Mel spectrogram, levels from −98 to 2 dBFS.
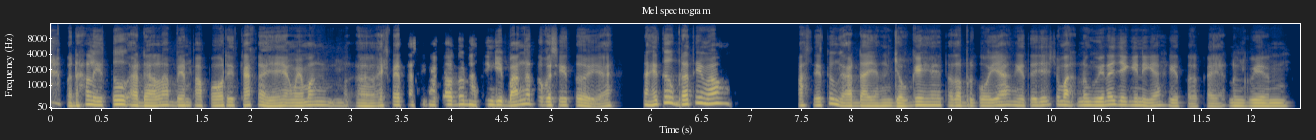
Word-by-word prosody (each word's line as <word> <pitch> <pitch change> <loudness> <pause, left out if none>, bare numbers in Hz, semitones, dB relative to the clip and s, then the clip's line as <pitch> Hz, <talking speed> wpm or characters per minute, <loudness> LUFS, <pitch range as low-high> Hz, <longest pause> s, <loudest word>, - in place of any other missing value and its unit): Padahal 130 +8 0
itu 155 +4 -3
adalah 135 0 +2
band 135 0 -1
favorit, 135 +1 0
Kakak, 145 0 +1
ya, - - +1
yang - - 0
memang, 150 +3 +1 0.4
eee, 120 -1 0
ekspektasi 155 +3 -3
Kakak 155 +3 -1
udah 180 - +2
udah - - -2
tinggi 165 -1 +2
banget 190 +7 +3
tuh 155 - -6
ke - - +6
situ 145 0 -1 0.2
ya. 110 - -4 0.4
Nah, 160 - 0
itu 255 - -1
berarti 190 +5 +2
memang 225 +2 +4 0.8
pas 135 - -2
itu 145 - -5
enggak 130 -11 +2
ada 125 - +1
yang 125 +1 -1
joget 145 +4 +1
atau 135 0 0
bergoyang 135 +3 0
gitu? 135 0 -4
Jadi 155 +2 -1
cuma 160 -1 +3
nungguin 150 +2 +2
aja 165 -2 +1
gini 145 -2 +1
ya, 140 - -2
gitu, 125 -1 -5 0.2
kayak 110 -1 -4
nungguin 125 -1 +1
145 Hz, 200 wpm, -25 LUFS, 130-155 Hz, 0.8 s, ke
